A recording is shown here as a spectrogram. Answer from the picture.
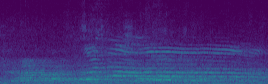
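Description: Long drawn-out shouting from spectators in the arena: high voices held for about three seconds, swelling about a second in and fading near the end.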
